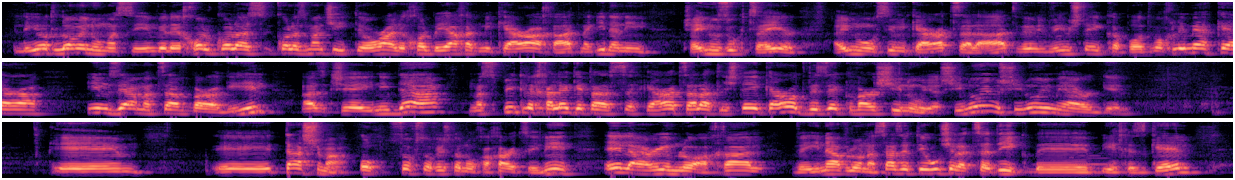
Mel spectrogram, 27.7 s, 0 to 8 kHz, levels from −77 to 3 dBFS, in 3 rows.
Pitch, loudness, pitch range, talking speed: 175 Hz, -16 LUFS, 145-205 Hz, 145 wpm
